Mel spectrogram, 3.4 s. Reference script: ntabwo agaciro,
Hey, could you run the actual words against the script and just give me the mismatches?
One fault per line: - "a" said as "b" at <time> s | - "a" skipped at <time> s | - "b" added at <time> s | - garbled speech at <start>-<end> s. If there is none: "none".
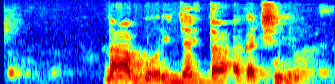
- "rijya rita" added at 1.6 s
